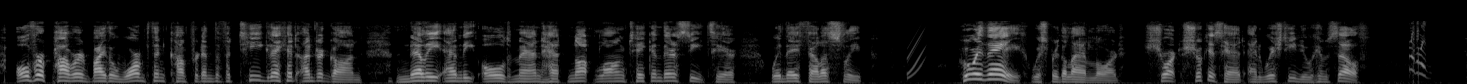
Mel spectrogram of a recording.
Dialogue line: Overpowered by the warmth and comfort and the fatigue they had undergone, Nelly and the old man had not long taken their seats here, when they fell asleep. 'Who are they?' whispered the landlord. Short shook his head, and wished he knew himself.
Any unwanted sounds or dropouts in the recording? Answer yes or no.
yes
